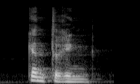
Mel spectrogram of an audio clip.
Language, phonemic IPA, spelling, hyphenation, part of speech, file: Dutch, /ˈkɛn.tə.rɪŋ/, kentering, ken‧te‧ring, noun, Nl-kentering.ogg
- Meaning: 1. change, alteration, transformation 2. reversal 3. the act of turning a landed whale on its side to butcher it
